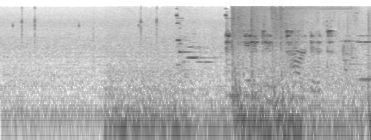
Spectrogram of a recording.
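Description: A mech's cannon fires with loud booms.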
